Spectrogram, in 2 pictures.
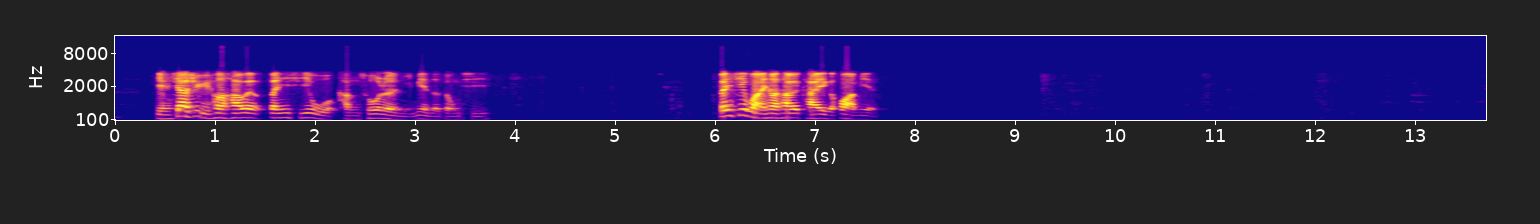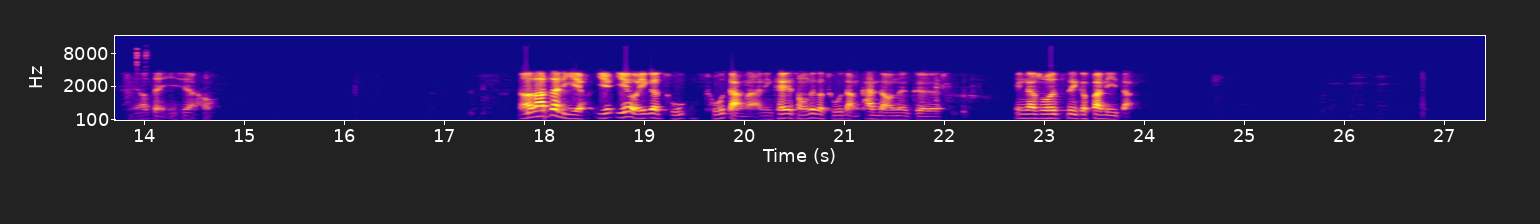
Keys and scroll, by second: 24.1 typing.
